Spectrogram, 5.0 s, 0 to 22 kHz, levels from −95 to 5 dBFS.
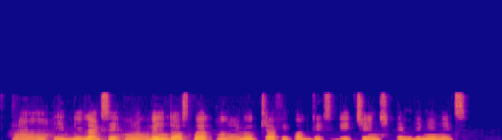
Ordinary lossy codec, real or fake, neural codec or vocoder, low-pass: none; fake; codec, 16 kHz in and 24 kHz out, 1.1 kbps, FireRedTTS-2 codec; 7.2 kHz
